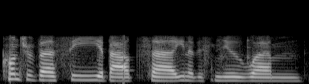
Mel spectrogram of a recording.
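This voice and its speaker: A woman hosting a casual radio chat, talking hesitantly with many pauses and "um"s. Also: fairly low pitch, fairly even intonation, dry recording. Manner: hesitant, many ums and restarts. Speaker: host. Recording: phone-like call-in audio.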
